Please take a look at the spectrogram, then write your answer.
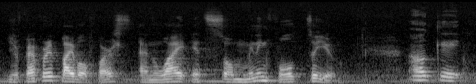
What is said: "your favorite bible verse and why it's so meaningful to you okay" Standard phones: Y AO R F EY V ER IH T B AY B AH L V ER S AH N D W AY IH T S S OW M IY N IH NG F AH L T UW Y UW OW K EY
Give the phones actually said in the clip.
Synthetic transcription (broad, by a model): Y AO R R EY P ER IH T B AY B AH L F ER S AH N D W AY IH T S S OW M IY N IH NG F AH L T UW Y UW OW K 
